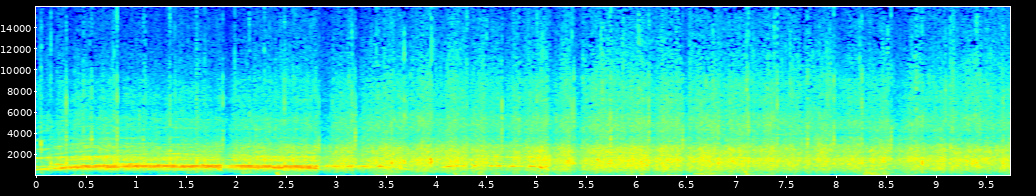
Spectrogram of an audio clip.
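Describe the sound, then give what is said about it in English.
An audience gives steady, loud applause with cheers, whoops and whistles to welcome singers from a feminist singing workshop. The clapping stays dense and continuous throughout. “Could you please put your hands together and make wonderful yoo-hooing noises for Jane York, accompanied by Madalena from Big Feminist Sing!”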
